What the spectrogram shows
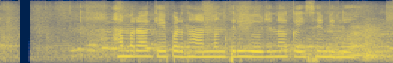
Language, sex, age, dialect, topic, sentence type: Bhojpuri, female, 31-35, Northern, banking, question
